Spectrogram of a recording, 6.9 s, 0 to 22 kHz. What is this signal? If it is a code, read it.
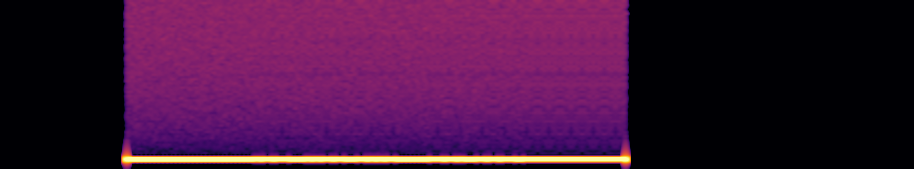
PSK31 (31.25 baud), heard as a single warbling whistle, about 1370 Hz.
